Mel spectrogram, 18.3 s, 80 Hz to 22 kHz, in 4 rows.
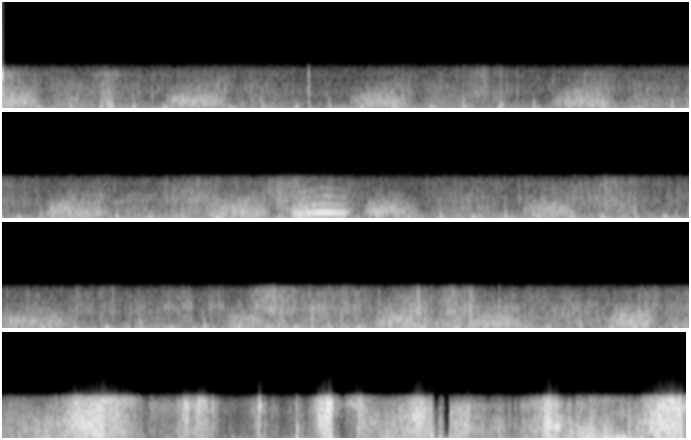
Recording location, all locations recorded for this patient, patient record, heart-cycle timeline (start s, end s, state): aortic valve (AV)
aortic valve (AV)+pulmonary valve (PV)+tricuspid valve (TV)+mitral valve (MV)
#Age: Infant
#Sex: Female
#Height: 70.0 cm
#Weight: 9.3 kg
#Pregnancy status: False
#Murmur: Absent
#Murmur locations: nan
#Most audible location: nan
#Systolic murmur timing: nan
#Systolic murmur shape: nan
#Systolic murmur grading: nan
#Systolic murmur pitch: nan
#Systolic murmur quality: nan
#Diastolic murmur timing: nan
#Diastolic murmur shape: nan
#Diastolic murmur grading: nan
#Diastolic murmur pitch: nan
#Diastolic murmur quality: nan
#Outcome: Abnormal
#Campaign: 2015 screening campaign
0.00	7.25	unannotated
7.25	7.32	S1
7.32	7.45	systole
7.45	7.54	S2
7.54	7.68	diastole
7.68	7.80	S1
7.80	7.88	systole
7.88	7.98	S2
7.98	8.13	diastole
8.13	8.21	S1
8.21	8.35	systole
8.35	8.41	S2
8.41	8.57	diastole
8.57	8.63	S1
8.63	8.77	systole
8.77	8.84	S2
8.84	8.97	diastole
8.97	9.04	S1
9.04	9.18	systole
9.18	9.26	S2
9.26	9.40	diastole
9.40	9.47	S1
9.47	9.63	systole
9.63	9.69	S2
9.69	9.82	diastole
9.82	9.90	S1
9.90	10.06	systole
10.06	10.14	S2
10.14	10.26	diastole
10.26	10.34	S1
10.34	10.49	systole
10.49	10.54	S2
10.54	10.70	diastole
10.70	10.79	S1
10.79	10.94	systole
10.94	11.03	S2
11.03	11.11	diastole
11.11	18.30	unannotated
